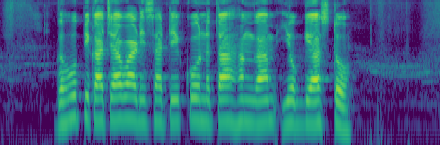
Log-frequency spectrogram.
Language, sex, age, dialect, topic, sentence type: Marathi, male, 46-50, Standard Marathi, agriculture, question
